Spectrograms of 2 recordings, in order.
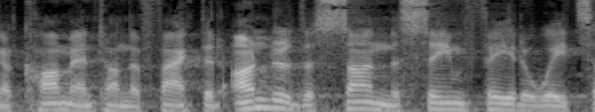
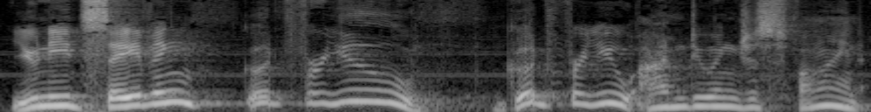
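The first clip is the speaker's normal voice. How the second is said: high, mocking brush-off of a smug unbeliever; dismissive unbeliever; 11 semitones higher than usual. Preacher mimics an unbeliever to the congregation, high and dismissive. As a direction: toss it off like a smug skeptic, higher. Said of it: "You talk to an unbeliever".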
